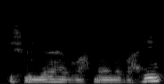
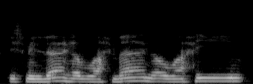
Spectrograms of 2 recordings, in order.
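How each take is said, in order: First: It is said at a softer, normal volume. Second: It is said much more loudly.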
